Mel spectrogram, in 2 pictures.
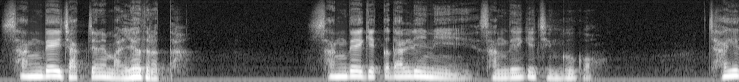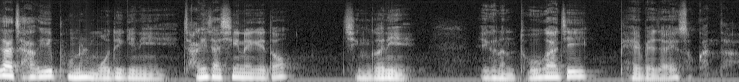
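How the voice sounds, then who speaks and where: Male Buddhist teacher, dharma talk, slightly high voice, plain explanatory delivery with questions to the audience. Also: a little slow, a little mellow. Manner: plain explanatory storytelling, asks listeners questions.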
